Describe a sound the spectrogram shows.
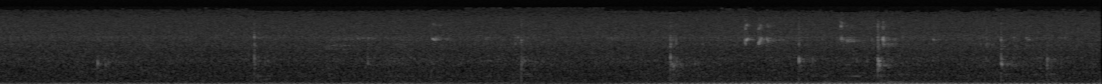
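Tennis rackets hit a ball back and forth some way off.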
